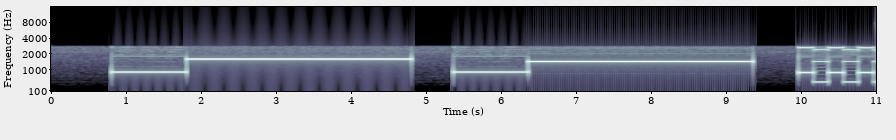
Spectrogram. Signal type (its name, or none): two-tone page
